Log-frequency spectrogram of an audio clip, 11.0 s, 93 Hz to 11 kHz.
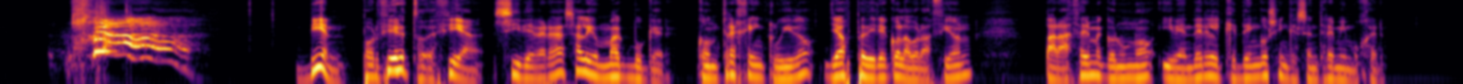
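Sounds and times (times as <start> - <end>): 
person sneezing: 0.4 - 1.5
speech: 2.3 - 10.5.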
